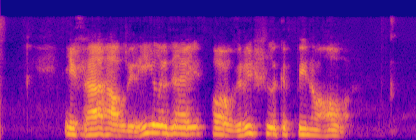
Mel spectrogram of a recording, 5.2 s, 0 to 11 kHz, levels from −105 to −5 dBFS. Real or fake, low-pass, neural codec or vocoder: fake; 7.2 kHz; codec, 16 kHz, 2 kbps, FunCodec, trained on Chinese and English, 25 frames a second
